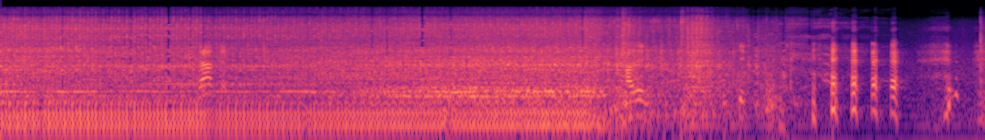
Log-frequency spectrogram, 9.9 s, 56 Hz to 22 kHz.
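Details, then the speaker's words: Mid-1980s Snapper riding mower, cold, mower deck off: the engine churns and briefly catches with a rough beat, then dies into scattered clunks. It won't stay running; the owner suspects the lever not staying forward or the starter relay contacts. "stay all the way forward that's why let's go try it again that's the contacts in the starter relay you get so close sometimes"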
